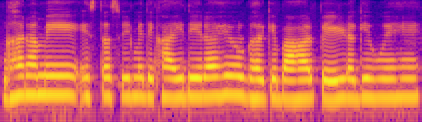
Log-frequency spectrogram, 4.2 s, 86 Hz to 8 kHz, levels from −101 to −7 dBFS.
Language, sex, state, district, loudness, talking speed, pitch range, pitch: Hindi, female, Madhya Pradesh, Bhopal, -16 LUFS, 240 wpm, 215-225 Hz, 220 Hz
